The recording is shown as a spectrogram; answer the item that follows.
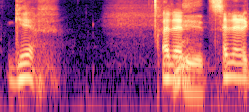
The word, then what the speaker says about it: GIF: no really oh there there's people that say JF and I'm like it's not I like that's not how it's pronounced okay it's pronounced GIF and then and then it gets a complex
